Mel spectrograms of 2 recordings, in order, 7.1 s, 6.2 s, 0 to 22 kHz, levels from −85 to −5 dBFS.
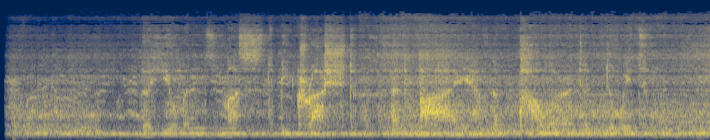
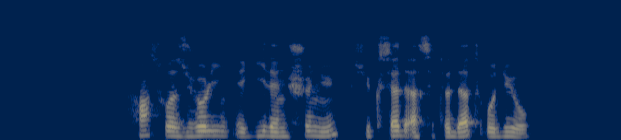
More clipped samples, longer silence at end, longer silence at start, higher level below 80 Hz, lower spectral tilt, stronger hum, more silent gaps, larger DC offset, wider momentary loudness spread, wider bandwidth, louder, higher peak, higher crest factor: neither; second, 0 s vs 0.95 s; second, 0.05 s vs 1.4 s; first, -64 dBFS vs -82 dBFS; second, -3 dB/octave vs -5.5 dB/octave; neither; second, none vs 3.41-3.50 s; neither; about the same, 11 LU vs 12 LU; first, 15 kHz vs 7.6 kHz; first, -17 LUFS vs -41 LUFS; first, 0 dBFS vs -22 dBFS; about the same, 18 dB vs 22 dB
